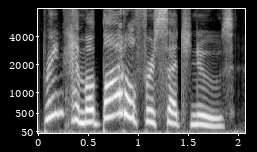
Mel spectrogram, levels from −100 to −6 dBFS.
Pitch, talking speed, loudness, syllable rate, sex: 315 Hz, 205 wpm, -15 LUFS, 4.4 syllables/s, female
